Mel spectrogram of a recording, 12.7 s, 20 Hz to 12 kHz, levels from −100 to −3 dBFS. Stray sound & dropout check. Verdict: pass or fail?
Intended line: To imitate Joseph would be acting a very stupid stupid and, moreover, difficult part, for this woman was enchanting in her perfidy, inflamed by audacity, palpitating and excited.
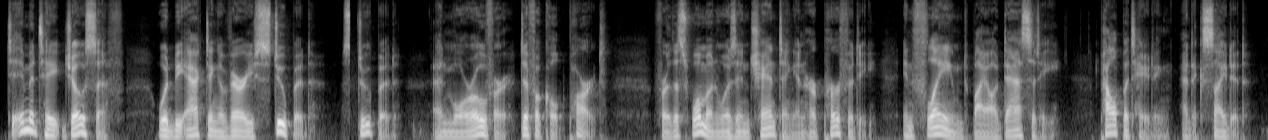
fail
